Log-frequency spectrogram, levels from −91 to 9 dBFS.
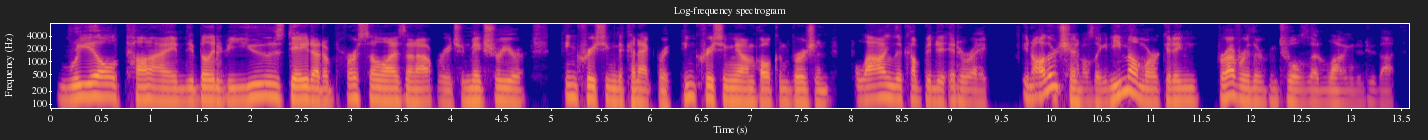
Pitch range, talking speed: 115-135 Hz, 205 wpm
